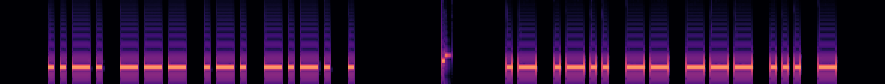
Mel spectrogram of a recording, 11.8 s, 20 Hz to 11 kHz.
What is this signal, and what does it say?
Morse code, heard as a keyed tone, about 15 wpm, 700 Hz. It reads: FORCE ALMOST
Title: Sentences from Top 700 Words - New Word Drill - 15wpm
